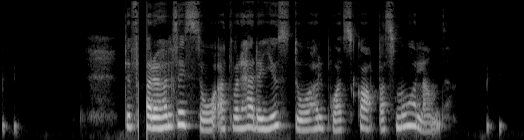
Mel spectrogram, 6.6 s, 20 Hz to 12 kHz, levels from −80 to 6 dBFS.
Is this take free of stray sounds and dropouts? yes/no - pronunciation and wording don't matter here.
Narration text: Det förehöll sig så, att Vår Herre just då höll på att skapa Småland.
no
